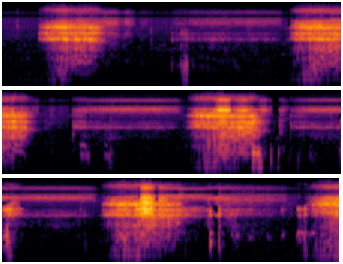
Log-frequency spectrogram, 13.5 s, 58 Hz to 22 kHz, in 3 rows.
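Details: Loud, harsh, whistling snoring in sleep, about 18 snores a minute with quieter breaths between, suggesting a narrowed airway; snoring.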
